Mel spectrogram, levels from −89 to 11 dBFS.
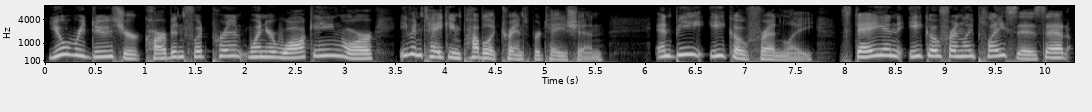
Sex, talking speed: female, 120 wpm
